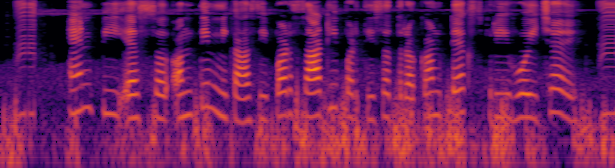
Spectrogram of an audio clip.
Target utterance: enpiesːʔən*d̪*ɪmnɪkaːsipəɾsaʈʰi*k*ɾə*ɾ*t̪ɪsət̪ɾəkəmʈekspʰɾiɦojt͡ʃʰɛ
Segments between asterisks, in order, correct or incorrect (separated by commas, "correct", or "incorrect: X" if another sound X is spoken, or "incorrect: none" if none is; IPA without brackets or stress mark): incorrect: t̪, incorrect: p, incorrect: none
